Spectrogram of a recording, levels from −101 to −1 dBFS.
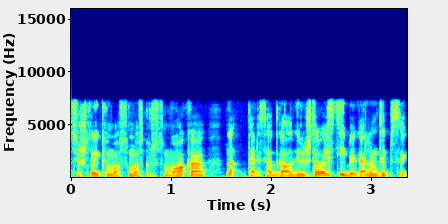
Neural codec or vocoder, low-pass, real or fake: none; 7.2 kHz; real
